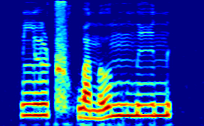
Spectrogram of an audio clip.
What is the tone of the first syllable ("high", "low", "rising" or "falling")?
high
